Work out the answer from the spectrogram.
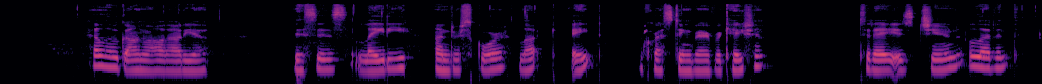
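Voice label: Verification, Female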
